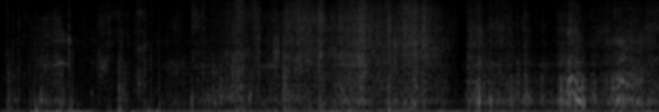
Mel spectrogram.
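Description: Rustling and crinkling of a rucksack's waterproof rain cover and fabric as the pack is handled and packed, with small irregular clicks and scrapes.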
